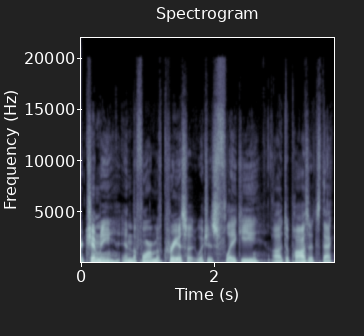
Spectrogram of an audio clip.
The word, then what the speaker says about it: creosote: Let me see if I pronounce it correctly. Creosote. Creosote, yeah.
